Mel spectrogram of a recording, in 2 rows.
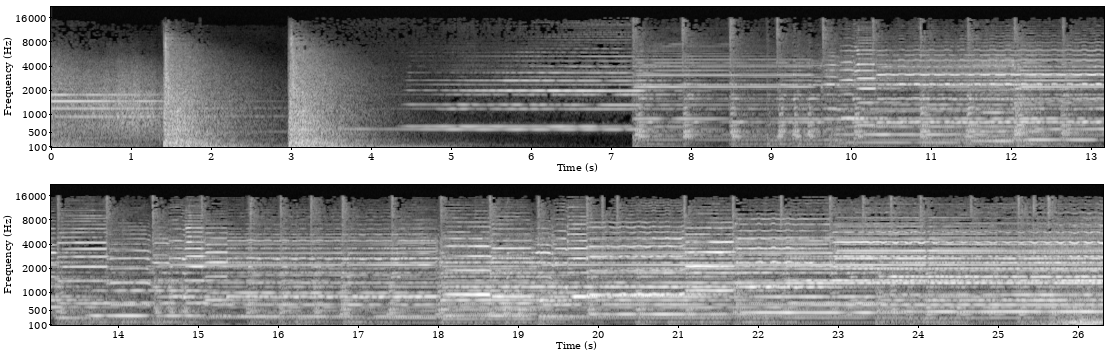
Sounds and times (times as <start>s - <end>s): Music: 2.8s - 26.3s.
